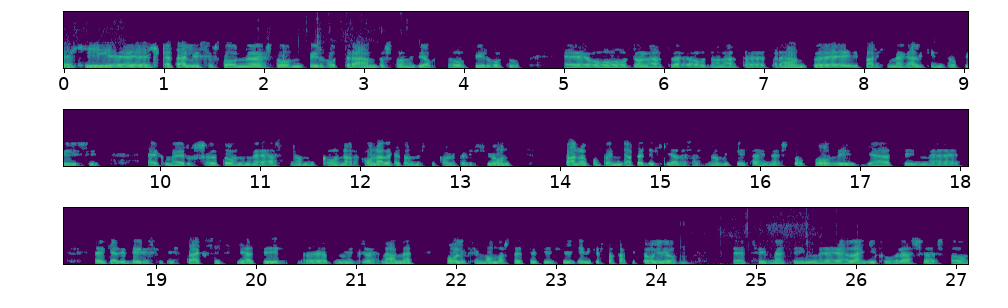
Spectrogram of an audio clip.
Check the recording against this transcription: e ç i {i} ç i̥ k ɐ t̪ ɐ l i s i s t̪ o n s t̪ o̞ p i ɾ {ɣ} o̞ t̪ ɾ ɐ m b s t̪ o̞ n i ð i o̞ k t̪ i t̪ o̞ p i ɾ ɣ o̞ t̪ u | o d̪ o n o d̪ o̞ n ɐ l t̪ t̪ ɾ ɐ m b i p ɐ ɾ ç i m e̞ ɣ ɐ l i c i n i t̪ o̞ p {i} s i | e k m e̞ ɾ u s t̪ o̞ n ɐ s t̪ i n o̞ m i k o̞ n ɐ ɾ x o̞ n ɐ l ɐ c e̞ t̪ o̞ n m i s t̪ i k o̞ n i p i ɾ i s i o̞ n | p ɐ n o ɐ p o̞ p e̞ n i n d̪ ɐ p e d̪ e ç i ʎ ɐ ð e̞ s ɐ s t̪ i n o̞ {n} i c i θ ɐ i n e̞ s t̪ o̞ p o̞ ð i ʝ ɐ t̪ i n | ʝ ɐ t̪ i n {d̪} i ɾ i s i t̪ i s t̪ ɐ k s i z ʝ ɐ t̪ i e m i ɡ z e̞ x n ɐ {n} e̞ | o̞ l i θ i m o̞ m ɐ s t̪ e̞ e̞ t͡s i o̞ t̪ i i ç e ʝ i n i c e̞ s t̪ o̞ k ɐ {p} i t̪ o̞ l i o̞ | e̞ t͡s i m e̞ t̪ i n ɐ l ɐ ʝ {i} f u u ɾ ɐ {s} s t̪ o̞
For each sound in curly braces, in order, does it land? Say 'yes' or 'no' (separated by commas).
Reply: no, yes, no, no, yes, no, yes, yes, yes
